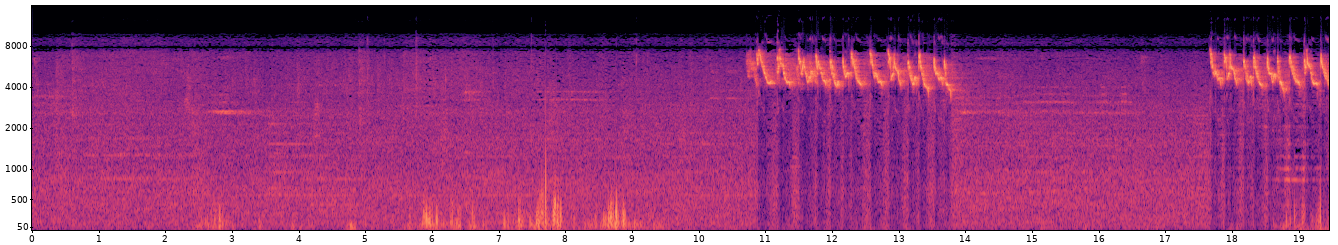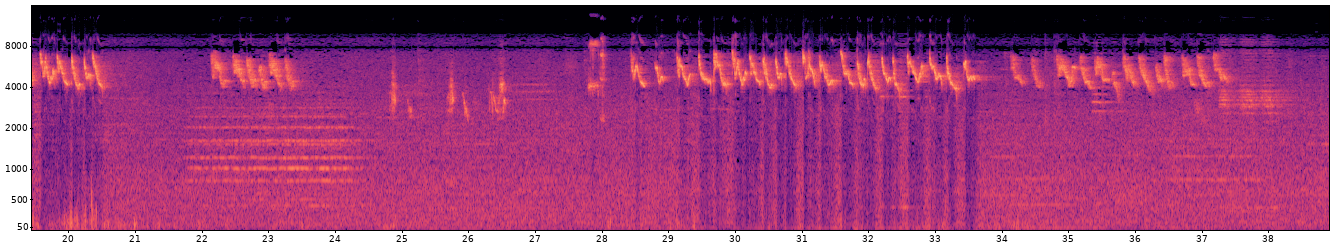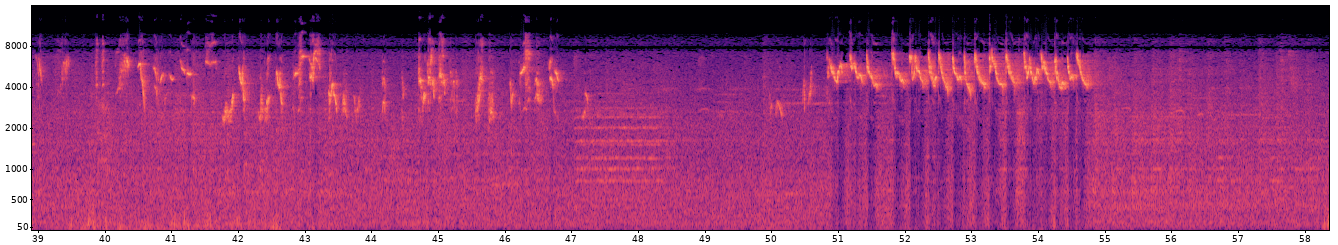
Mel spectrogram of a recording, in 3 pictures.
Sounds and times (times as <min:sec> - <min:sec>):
Chirp, tweet: 0:17.7 - 0:20.6, 0:50.0 - 0:54.9.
